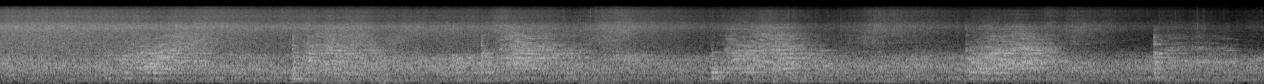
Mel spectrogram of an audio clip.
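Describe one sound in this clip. A metal scraper scrapes across a griddle.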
